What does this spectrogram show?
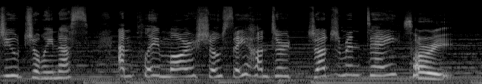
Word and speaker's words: Marechaussee: would you join us and play Mars Shosei Hunter Judgment Day? Sorry. So Navia pronounces it accurately, right? So marechaussee.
